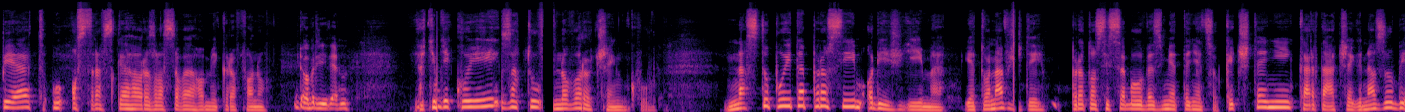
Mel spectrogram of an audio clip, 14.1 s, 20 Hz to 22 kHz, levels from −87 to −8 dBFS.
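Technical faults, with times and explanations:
5.35–5.58 s and 10.08–10.22 s, wireless microphone squelch dropout: twice the speech gives way to a short burst of hiss as the transmitter's FM signal weakens at the receiver. The squelch then closes and the output falls to near silence, for about 115 ms in the first event and about 53 ms in the second, before the signal recovers and the speech returns. The hiss comes from the weak carrier, and the silence comes from the receiver muting itself.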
